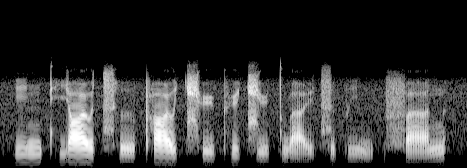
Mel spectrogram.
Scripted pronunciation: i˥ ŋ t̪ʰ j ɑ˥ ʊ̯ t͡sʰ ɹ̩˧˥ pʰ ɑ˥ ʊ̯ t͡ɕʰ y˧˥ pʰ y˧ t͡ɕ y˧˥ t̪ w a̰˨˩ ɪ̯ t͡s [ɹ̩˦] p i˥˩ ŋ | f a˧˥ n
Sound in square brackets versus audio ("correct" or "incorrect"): correct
